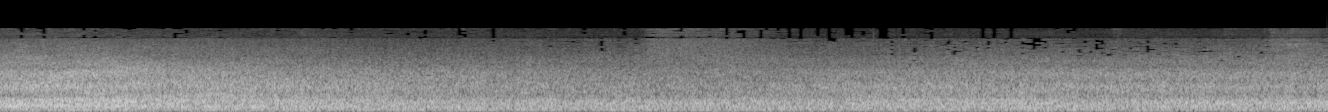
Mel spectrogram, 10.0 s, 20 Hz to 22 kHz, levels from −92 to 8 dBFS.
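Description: Throughout, the sound is dull and smeared, with nothing above 7.7 kHz and a fizzy, warbling texture, likely AAC compression at a bitrate around 32 kbps; unlike plain low-pass filtering, it adds swirling artefacts. At 4.96 to 5.02 s and 6.56 to 6.62 s, chunks play out of order: a 20 ms chunk arrives two chunks late, producing a brief jumbled stutter with three hard joins, though nothing is missing, unlike a dropout.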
